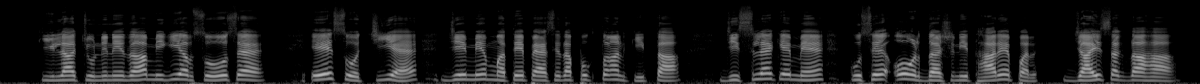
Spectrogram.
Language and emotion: Dogri, sad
